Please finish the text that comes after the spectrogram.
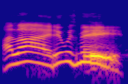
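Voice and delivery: put-on imagined kid proudly owning up; proud mock confession. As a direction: blurt it out proudly. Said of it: "never had a kid be like".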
